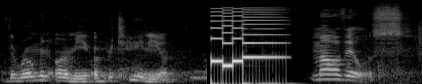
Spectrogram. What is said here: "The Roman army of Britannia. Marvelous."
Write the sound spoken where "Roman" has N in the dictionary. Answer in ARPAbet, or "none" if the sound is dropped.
N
